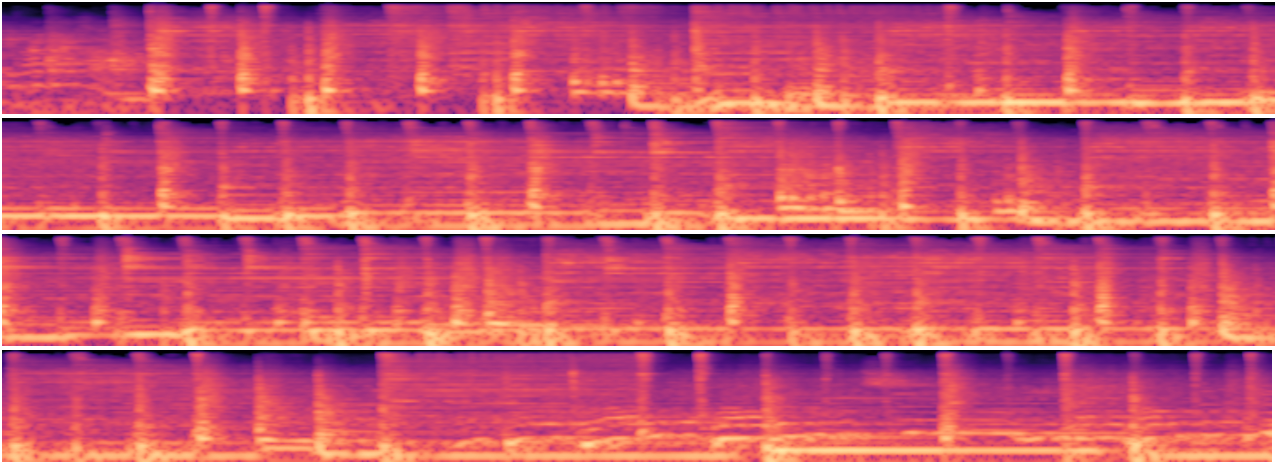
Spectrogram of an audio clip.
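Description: Live rock band playing, heard from the drummer's seat: the drum kit's sharp snare, kick and cymbal strokes are loudest, and deep sustained bass notes come in about three seconds in.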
